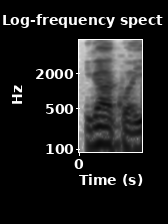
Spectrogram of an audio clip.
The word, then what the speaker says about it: Ngakoue: What, Ngakoue, yeah.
